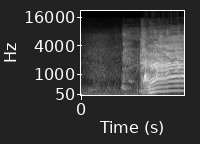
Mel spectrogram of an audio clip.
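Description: A person's loud, long drawn-out vocal call that starts about a second in, slides up in pitch and is then held steady for over a second.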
